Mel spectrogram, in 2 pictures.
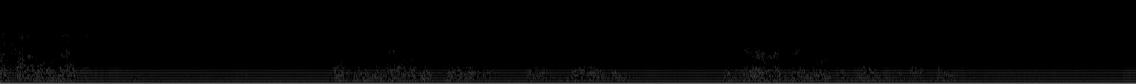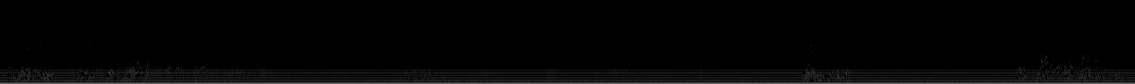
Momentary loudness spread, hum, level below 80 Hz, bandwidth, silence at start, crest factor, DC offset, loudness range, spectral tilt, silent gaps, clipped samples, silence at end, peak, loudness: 4 LU; 60 Hz at -65 dBFS; -72 dBFS; 16 kHz; 0 s; 16 dB; 0.7%; 2 LU; -5.5 dB/octave; none; under 0.1%; 0 s; -38 dBFS; -61 LUFS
